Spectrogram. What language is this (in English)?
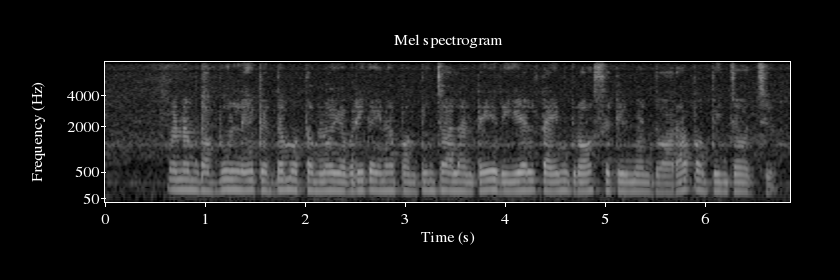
Telugu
